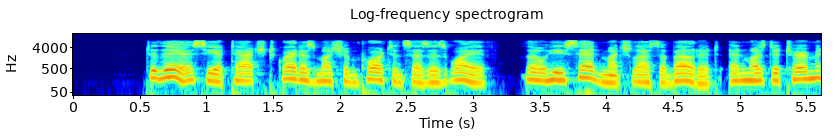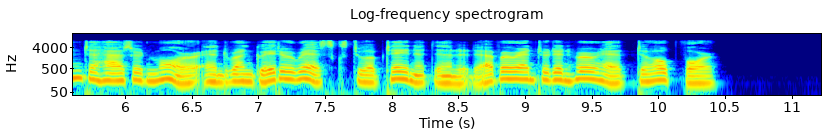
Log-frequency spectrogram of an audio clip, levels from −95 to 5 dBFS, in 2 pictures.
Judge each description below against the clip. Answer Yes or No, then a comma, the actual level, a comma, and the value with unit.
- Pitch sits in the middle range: Yes, medium, 160 Hz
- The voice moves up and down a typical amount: Yes, average, 4.5 semitones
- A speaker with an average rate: No, fast, 220 wpm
